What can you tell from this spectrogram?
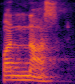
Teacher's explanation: You are saying panna, that last syllable has to be audible.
